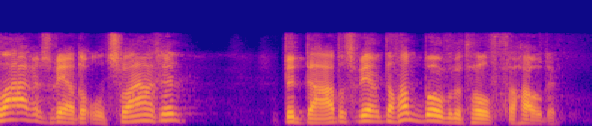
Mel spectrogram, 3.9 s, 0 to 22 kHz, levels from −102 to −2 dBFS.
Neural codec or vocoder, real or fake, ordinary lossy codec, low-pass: codec, 16 kHz, 1.1 kbps, Voila-Tokenizer; fake; none; 7.2 kHz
